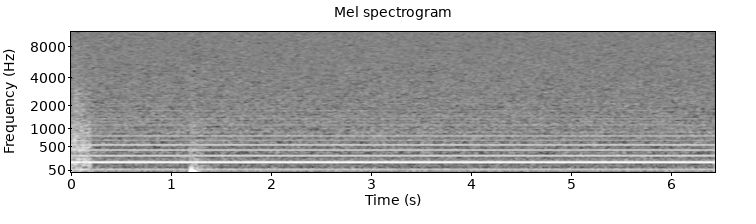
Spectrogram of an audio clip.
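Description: Faint, steady electrical mains hum, a set of unchanging tones, with one soft click about a second in.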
